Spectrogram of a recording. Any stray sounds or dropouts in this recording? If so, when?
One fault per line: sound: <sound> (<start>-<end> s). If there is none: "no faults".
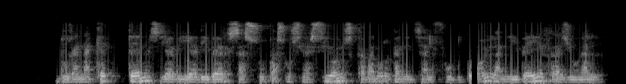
sound: dropout (4.7-4.8 s)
